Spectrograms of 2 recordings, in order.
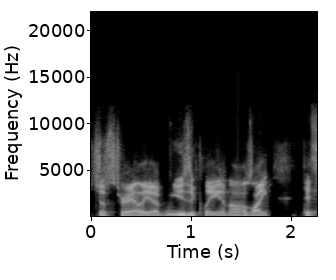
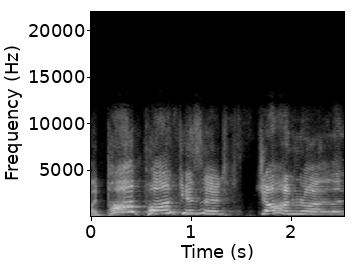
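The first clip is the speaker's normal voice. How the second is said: very high, whiny put-on voice; 4 dB louder than usual. Retelling a rehearsal while someone randomly played a Midwestern riff, in a whiny voice. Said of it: "I was like in that whiny voice".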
